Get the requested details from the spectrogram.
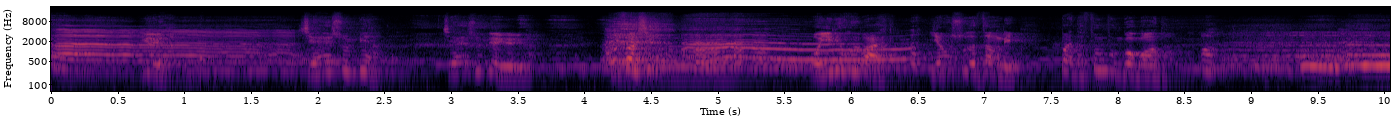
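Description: A young woman sobs and cries.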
